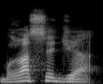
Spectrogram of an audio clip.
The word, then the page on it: bracejar: brasseja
